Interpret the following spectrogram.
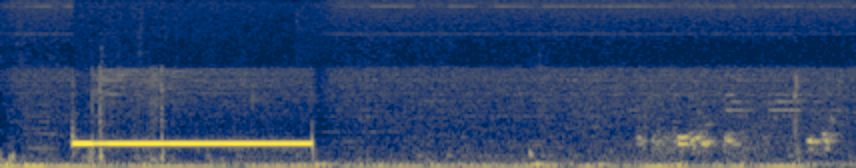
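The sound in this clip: A telephone ringing tone sounds on an outgoing call placed during a live radio segment from a café. It is a single steady mid-pitched tone lasting about one and a half seconds over a low background rumble, followed by faint murmur.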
